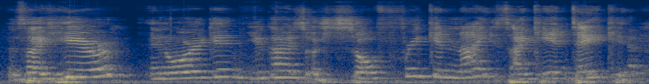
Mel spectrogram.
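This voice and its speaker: A New York woman in her sixties performs a brash, self-mocking stand-up set on a club stage. Her voice sits high with a fairly bright tone at a measured pace, picked up from far off in roomy club sound with a little hiss or hum.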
